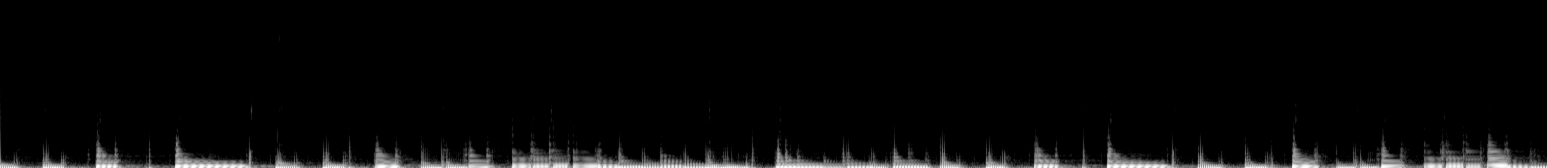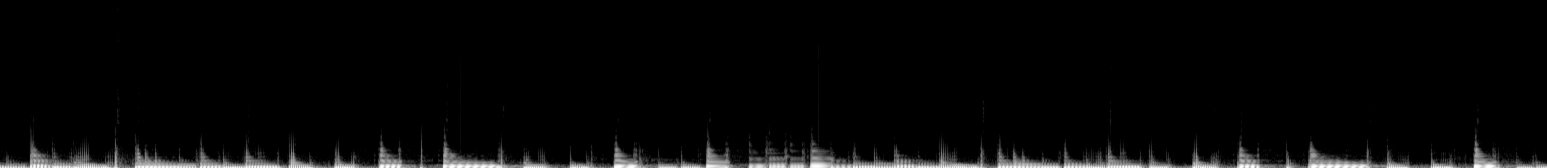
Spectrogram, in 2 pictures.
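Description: Fender electric bass guitar playing a rock riff on its own at a slow tempo. The notes are plucked one at a time with short gaps between them, with a few sliding notes, and the phrase repeats.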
